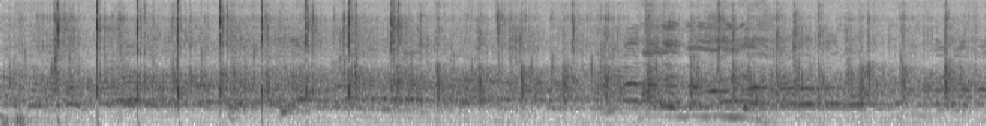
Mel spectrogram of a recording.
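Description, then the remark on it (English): An audience claps their hands together in a loud, steady, roughly rhythmic beat that keeps going throughout, with a few voices calling out faintly underneath the clapping, giving praise to Jesus at a morning church service. “Clap your hands and give Jesus praise this morning.”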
